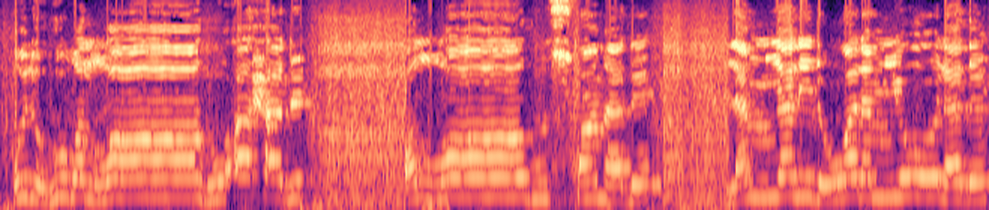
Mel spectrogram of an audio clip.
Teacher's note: جب دال ساکن ہوتا ہے تو اس پہ زبان کو جنبش دیتے ہیں، یعنی کہ قلقلہ کرتے ہیں، جیسا کہ میں نے پڑھاتے ہوئے کیا۔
